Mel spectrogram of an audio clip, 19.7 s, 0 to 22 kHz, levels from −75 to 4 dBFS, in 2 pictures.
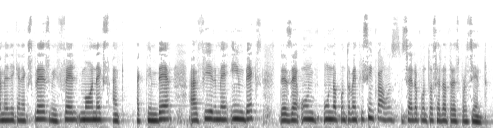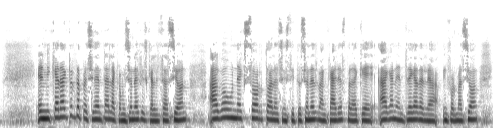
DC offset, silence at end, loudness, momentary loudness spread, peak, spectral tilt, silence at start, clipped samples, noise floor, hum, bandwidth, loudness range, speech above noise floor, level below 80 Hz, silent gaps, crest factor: under 0.1%; 0.05 s; -19 LUFS; 9 LU; -2 dBFS; -7 dB/octave; 0 s; under 0.1%; -38 dBFS; none; 13.5 kHz; 2 LU; 20 dB; -58 dBFS; none; 16 dB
